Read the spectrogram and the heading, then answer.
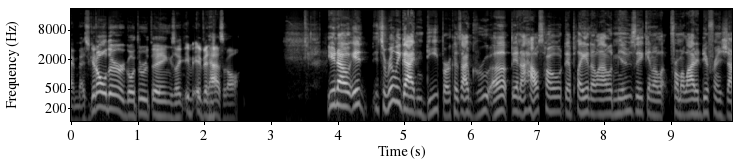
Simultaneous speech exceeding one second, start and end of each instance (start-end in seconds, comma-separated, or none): none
